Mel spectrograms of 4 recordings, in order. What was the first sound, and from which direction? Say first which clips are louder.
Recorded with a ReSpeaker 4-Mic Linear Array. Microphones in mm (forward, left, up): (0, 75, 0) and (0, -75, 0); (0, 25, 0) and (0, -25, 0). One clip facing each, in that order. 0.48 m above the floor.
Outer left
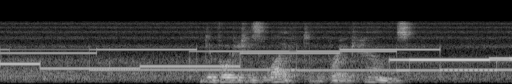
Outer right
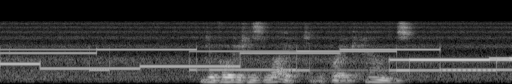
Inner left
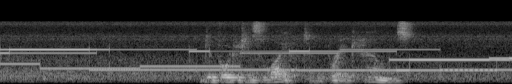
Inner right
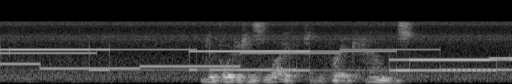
A man speaking: outer right 1 dB, inner right 3 dB; 70° left (ahead or behind).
